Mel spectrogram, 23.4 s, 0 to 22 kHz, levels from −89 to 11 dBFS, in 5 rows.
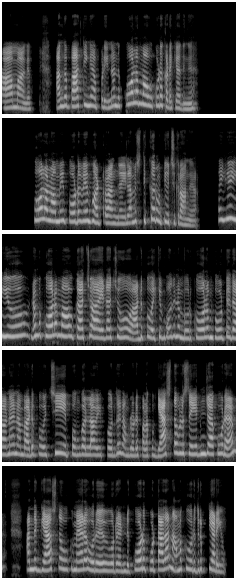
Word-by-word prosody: ஆமாங்க. 240 Hz, -5 st, -1 dB, 0.6 s
அங்க 285 Hz, +5 st, -1 dB
பார்த்திங்க 310 Hz, +3 st, +4 dB
அப்படின்னா 270 Hz, 0 st, -6 dB
அந்த 300 Hz, -1 st, -3 dB
கோலமாவு 375 Hz, -4 st, +2 dB
கூட 325 Hz, +1 st, -1 dB
கெடைக்காதுங்க. 220 Hz, -5 st, -5 dB, 1.6 s
கோலம்லாமே 360 Hz, -4 st, +3 dB, 0.2 s
போடவே 330 Hz, +2 st, 0 dB
மாட்றாங்க 265 Hz, -3 st, 0 dB
எல்லாமே 265 Hz, +5 st, -2 dB
ஸ்டிக்கர் 345 Hz, +4 st, -4 dB
ஒட்டி 320 Hz, 0 st, -4 dB
வச்சுக்கிறாங்க. 235 Hz, -9 st, -5 dB, 0.6 s
"ஐயயோ 375 Hz, -3 st, +1 dB, 0.4 s
நம்ம 385 Hz, +3 st, -1 dB
கோலமாவுக்காச்சும் 360 Hz, -4 st, +3 dB
ஏதாச்சும் 310 Hz, +2 st, -2 dB, 0.2 s
அடுப்பு 325 Hz, +7 st, -3 dB
வைக்கும்போது 320 Hz, +3 st, -5 dB
நம்ம 300 Hz, -4 st, -3 dB
ஒரு 285 Hz, -, -9 dB
கோலம் 310 Hz, +1 st, +1 dB
போட்டுதானே 300 Hz, -1 st, -1 dB
நம்ம 280 Hz, -3 st, -2 dB
அடுப்பு 275 Hz, +3 st, -8 dB
வச்சு 275 Hz, +5 st, -2 dB, 0.3 s
பொங்கல்லாம் 270 Hz, -1 st, -2 dB
வைக்க 260 Hz, 0 st, -8 dB
போறது 250 Hz, +7 st, -5 dB
நம்மளோட 245 Hz, -2 st, -5 dB
பழக்கம் 240 Hz, 0 st, -7 dB
"கேஸ் 285 Hz, +5 st, +7 dB
ஸ்டவ்ல 330 Hz, 0 st, 0 dB
செஞ்சா 300 Hz, +1 st, +4 dB
கூட 320 Hz, -3 st, 0 dB, 0.8 s
அந்த 325 Hz, +1 st, +2 dB
கேஸ் 290 Hz, +3 st, +6 dB
ஸ்டவ்வுக்கு 330 Hz, -3 st, -4 dB
மேல 310 Hz, +1 st, +6 dB, 0.2 s
ஒரு, 285 Hz, -1 st, +2 dB, 0.2 s
ஒரு 270 Hz, 0 st, -3 dB
ரெண்டு 255 Hz, -2 st, -5 dB
கோடு 330 Hz, +2 st, +1 dB
போட்டா 315 Hz, 0 st, +5 dB
தான் 365 Hz, -2 st, +2 dB
நமக்கு 330 Hz, +5 st, -4 dB
ஒரு 295 Hz, -, -5 dB
திருப்தி 320 Hz, +1 st, -2 dB
அடையும். 240 Hz, -4 st, -3 dB
310 Hz, 130 wpm, -22 LUFS, 270-335 Hz, 1.6 s, கேஸ்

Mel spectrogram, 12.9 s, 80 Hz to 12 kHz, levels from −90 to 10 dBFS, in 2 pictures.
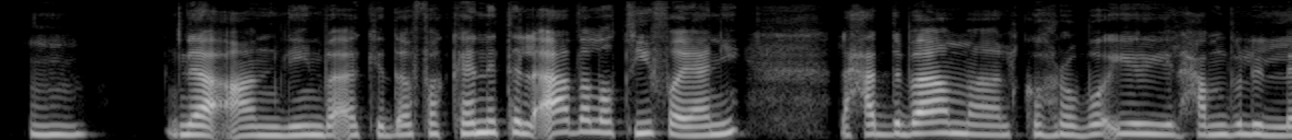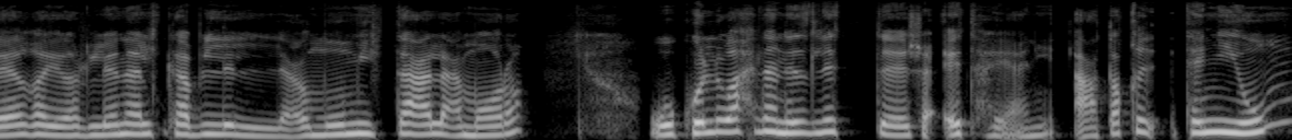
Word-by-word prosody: إمم. 220 Hz, 0 st, -3 dB, 0.4 s
لأ 225 Hz, -2 st, +3 dB
عاملين 205 Hz, +1 st, +1 dB
بقى 210 Hz, 0 st, -1 dB
كده، 210 Hz, +1 st, -4 dB
فكانت 245 Hz, +3 st, +1 dB
القعدة 270 Hz, +2 st, +4 dB
لطيفة 260 Hz, -3 st, -1 dB
يعني 210 Hz, +6 st, +1 dB, 0.5 s
لحد 230 Hz, +1 st, -1 dB
بقى 245 Hz, +2 st, +5 dB
ما 225 Hz, -3 st, -2 dB
الكهربائي 225 Hz, +2 st, -3 dB
الحمد 220 Hz, +1 st, -4 dB
لله 210 Hz, -2 st, 0 dB
غيّر 215 Hz, -3 st, -1 dB
لنا 220 Hz, +3 st, 0 dB
الكابل 230 Hz, -1 st, -2 dB
العمومي 205 Hz, +4 st, -1 dB
بتاع 235 Hz, -1 st, 0 dB
العمارة، 215 Hz, +4 st, -2 dB, 0.6 s
وكُلّ 240 Hz, +5 st, +4 dB
واحدة 285 Hz, +1 st, +1 dB
نزلت 260 Hz, +1 st, +2 dB, 0.3 s
شَقّتها 205 Hz, 0 st, -4 dB
يعني، 205 Hz, +7 st, -10 dB
أعتق 245 Hz, +8 st, -3 dB
تاني 270 Hz, +1 st, +5 dB
يوم 260 Hz, +3 st, +5 dB
230 Hz, 135 wpm, -24 LUFS, 215-250 Hz, 0.6 s, بقى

